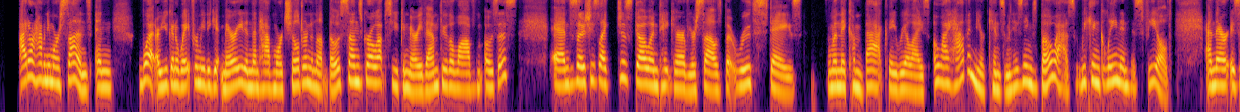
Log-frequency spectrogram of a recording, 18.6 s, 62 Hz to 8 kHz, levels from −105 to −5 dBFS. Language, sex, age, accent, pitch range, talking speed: English, female, 30-49, American, 160-205 Hz, 250 wpm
